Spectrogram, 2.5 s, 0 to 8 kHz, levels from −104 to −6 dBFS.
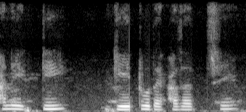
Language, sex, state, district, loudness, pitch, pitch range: Bengali, female, West Bengal, Alipurduar, -17 LUFS, 240 Hz, 210-245 Hz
